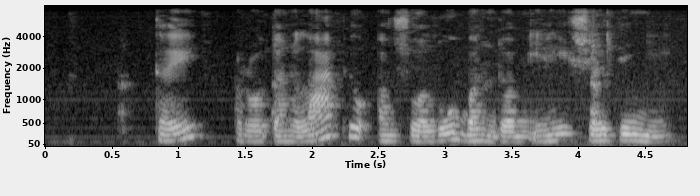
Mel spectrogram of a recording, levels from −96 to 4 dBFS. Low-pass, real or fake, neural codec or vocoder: 7.2 kHz; real; none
